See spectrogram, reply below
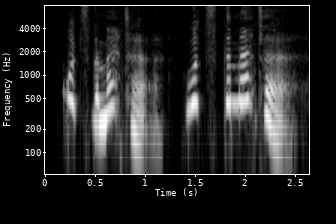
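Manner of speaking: very high-pitched stuttering repeat. A narrator reads a husband who has just seen his wife crying, stuttering. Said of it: "He stuttered".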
